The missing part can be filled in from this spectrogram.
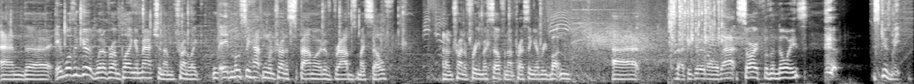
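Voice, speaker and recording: A man speaks very fast at a fairly high pitch, with ordinary pitch variation and very even loudness. Music plays in the background. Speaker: gaming YouTuber. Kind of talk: let's play commentary. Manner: halting, with stammers and repetitions; casual, chatty.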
